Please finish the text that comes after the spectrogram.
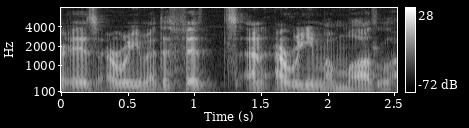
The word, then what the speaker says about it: ARIMA: arima that fits an arima model i pronounce it as arima but other people might say arama i'm not quite sure anyway so we fit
